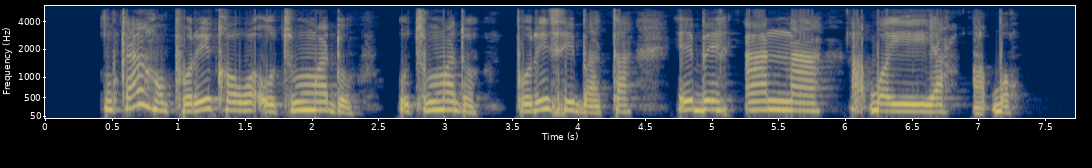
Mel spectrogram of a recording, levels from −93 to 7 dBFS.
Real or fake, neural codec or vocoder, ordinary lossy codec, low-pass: real; none; none; 5.4 kHz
